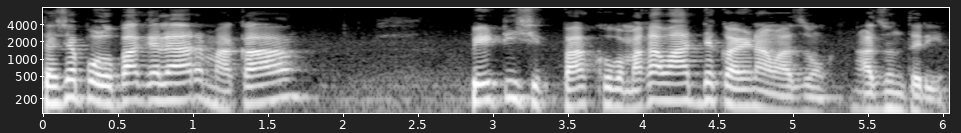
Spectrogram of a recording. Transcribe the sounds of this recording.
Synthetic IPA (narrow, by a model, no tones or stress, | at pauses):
t̪əɕ̬ẽpoɭpaɡɛljaɾm̤aka | peʈiɕik̚pakʰːuːpm̤akaʋad̪jəkəɭɳaʋad͡zũkad͡zuːnt̪əɾḭː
